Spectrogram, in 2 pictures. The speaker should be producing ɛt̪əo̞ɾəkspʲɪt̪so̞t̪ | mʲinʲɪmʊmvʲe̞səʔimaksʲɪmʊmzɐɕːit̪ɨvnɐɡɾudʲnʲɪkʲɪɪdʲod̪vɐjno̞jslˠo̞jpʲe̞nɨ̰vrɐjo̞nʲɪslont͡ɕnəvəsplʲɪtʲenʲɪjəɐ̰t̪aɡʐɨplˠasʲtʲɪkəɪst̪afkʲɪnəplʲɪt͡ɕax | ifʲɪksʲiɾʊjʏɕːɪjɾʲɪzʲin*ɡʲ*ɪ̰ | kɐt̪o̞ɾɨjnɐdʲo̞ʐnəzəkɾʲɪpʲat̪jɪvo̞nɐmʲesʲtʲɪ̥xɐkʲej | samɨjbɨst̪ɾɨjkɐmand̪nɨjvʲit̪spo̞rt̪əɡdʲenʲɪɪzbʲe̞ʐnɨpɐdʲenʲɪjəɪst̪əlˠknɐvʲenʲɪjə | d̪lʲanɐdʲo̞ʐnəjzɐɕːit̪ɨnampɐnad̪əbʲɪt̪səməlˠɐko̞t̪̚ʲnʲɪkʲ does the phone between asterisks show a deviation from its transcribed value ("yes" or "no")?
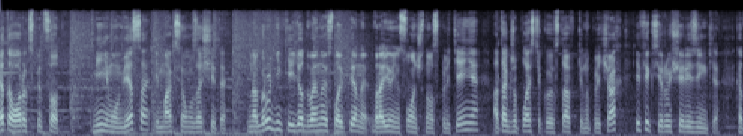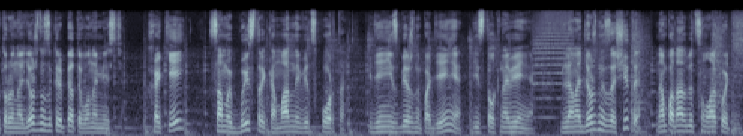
yes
